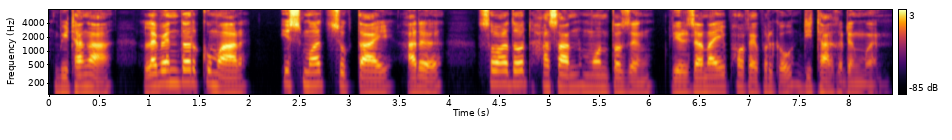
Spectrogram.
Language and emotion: Bodo, neutral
